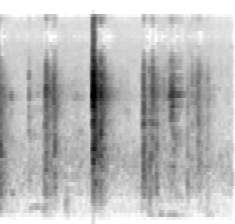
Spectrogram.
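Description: Sharp hand claps: a loud one about a second in, with softer, quicker claps around it.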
